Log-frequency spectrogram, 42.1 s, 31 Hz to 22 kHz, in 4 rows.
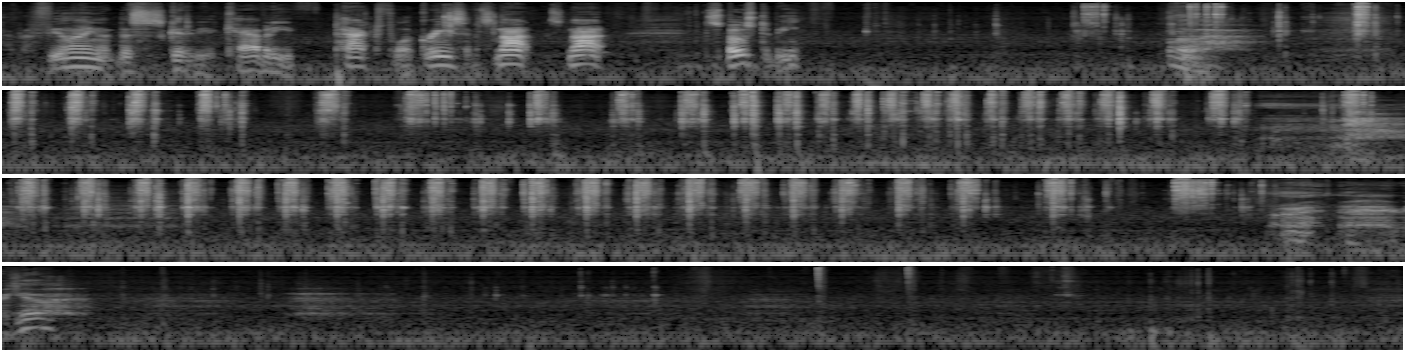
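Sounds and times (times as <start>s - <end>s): hand tool working on metal: 8.0s - 30.6s.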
